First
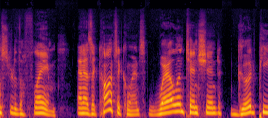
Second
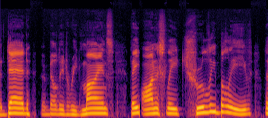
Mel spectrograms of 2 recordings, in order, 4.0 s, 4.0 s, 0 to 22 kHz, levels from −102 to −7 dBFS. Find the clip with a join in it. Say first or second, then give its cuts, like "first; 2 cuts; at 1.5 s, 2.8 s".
second; 1 cut; at 2.1 s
